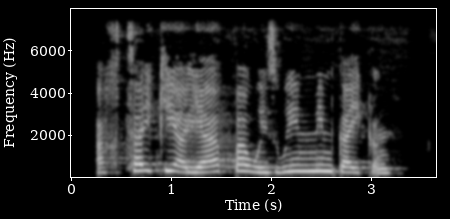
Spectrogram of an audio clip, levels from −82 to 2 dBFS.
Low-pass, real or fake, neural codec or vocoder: 7.2 kHz; fake; codec, 16 kHz, 16 kbps, FreqCodec, larger model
